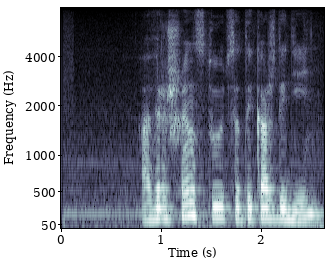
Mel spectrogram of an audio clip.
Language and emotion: Russian, neutral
